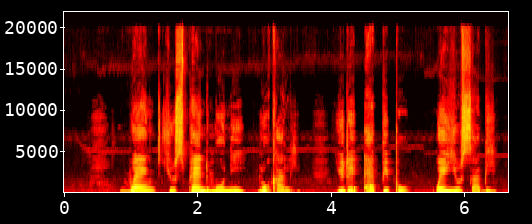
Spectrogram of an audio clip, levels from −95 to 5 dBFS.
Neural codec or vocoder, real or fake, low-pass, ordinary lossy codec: none; real; none; none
